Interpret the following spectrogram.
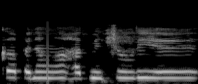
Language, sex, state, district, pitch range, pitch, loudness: Hindi, female, Bihar, Kishanganj, 290-300 Hz, 295 Hz, -23 LUFS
